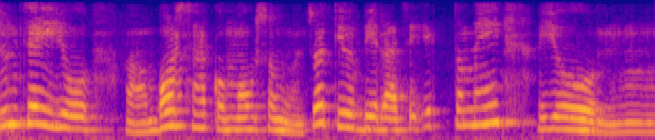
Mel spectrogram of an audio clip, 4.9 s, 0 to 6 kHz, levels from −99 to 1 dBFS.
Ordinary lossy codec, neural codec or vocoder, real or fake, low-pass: none; codec, 16 kHz, 16 kbps, FreqCodec, smaller model; fake; 5.4 kHz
